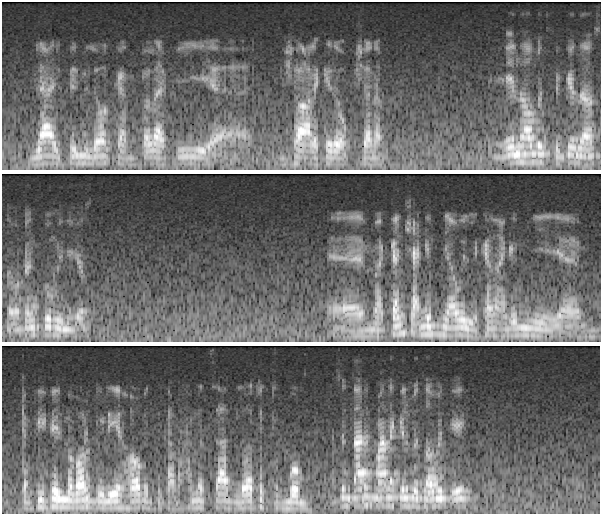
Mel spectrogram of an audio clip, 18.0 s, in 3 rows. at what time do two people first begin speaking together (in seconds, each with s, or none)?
none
